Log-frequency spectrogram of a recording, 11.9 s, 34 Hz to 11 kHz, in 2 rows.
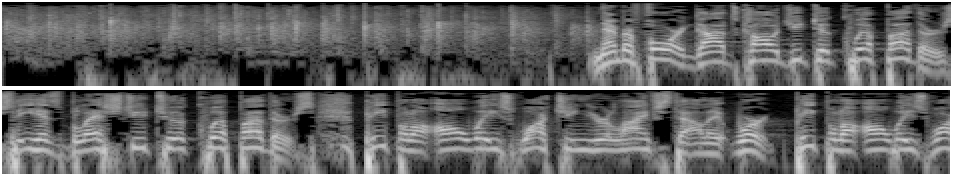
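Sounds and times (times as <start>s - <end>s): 
audience clapping hands: 0.0s - 4.1s
speech: 3.7s - 11.8s.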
